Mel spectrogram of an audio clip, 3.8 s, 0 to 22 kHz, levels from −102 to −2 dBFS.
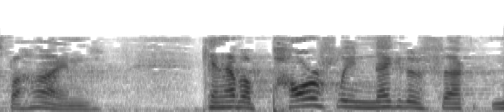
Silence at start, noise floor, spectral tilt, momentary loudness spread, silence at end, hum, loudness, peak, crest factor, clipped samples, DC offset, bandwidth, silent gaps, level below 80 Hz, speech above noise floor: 0 s; -53 dBFS; -9.5 dB/octave; 12 LU; 0 s; none; -27 LUFS; -8 dBFS; 20 dB; under 0.1%; under 0.1%; 5.8 kHz; none; -58 dBFS; 25 dB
